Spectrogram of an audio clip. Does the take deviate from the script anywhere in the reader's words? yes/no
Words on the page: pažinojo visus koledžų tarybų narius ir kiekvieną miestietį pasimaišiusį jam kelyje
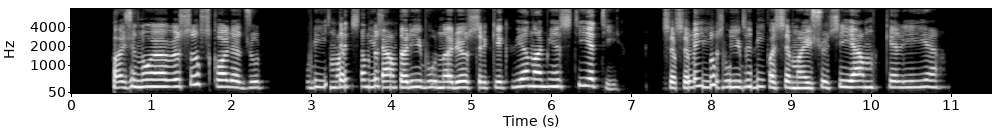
yes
